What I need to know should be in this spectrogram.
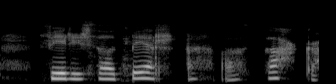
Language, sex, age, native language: Icelandic, female, 10, Icelandic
